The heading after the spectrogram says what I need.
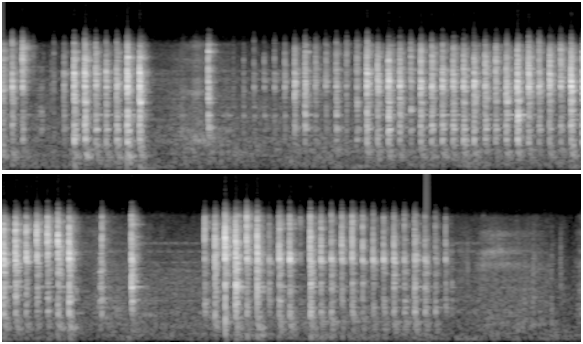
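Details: Lathe turning a blank, best guess birch, with a spindle roughing gouge and tailstock brought up: rapid, evenly spaced ticking in interrupted bursts as the gouge strikes the lopsided, bouncing blank each turn; rough running of unbalanced blank.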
